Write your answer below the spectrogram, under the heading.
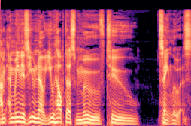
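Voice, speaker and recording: A man with an American accent at a fairly slow pace, very wide pitch swings, dry close sound with no echo, and a very clean recording against a silent background. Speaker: worship leader and guest. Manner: animated, storytelling.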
